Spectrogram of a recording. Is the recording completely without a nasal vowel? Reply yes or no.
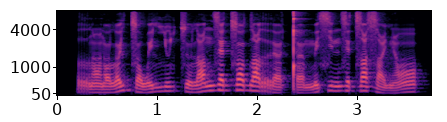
no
